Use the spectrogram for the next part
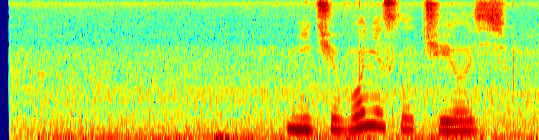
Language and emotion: Russian, neutral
